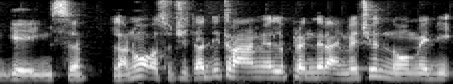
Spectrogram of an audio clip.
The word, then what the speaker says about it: Tramiel: Non è un errore, manca proprio la i per evitare lo sbaglio di pronuncia, perché in inglese lo chiamano Trimal e anche noi l'abbiamo un po' italianizzato in tramel, ma in realtà è tipo tramel o qualcosa di simile come pronuncia.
